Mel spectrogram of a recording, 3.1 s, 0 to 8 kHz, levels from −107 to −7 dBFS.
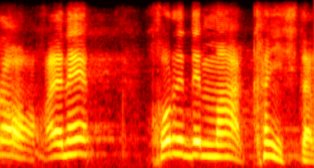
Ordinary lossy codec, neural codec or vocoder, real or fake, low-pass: Opus, 24 kbps; none; real; 7.2 kHz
